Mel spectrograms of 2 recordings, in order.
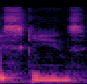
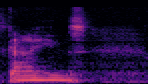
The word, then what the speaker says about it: Skeens: There's a friend of mine named Joey Skeens who for the life of me, I would pronounce Skynes, which would bother him.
